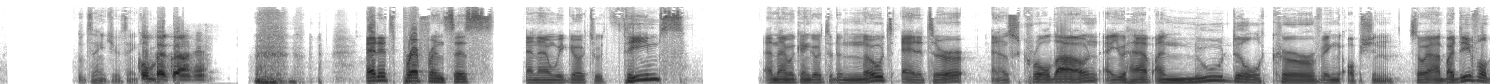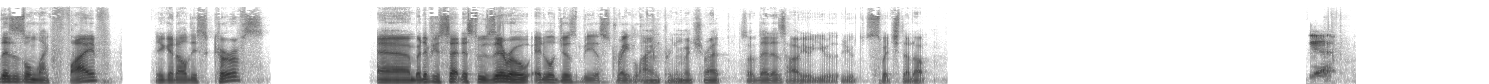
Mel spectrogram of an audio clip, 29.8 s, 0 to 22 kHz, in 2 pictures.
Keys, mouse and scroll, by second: 17.9 click, 29.3 click.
